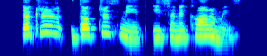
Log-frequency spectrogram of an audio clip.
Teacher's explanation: We have to stress the word economist because that has the meaning of the information that we are emphasizing. There are 4 syllables in economist with the stress on the second syllable, economist.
